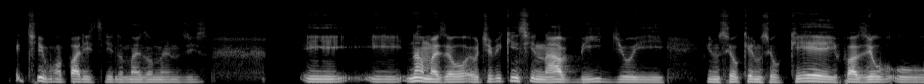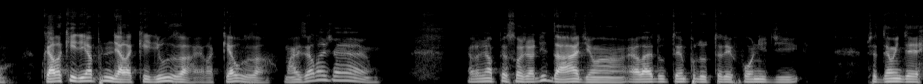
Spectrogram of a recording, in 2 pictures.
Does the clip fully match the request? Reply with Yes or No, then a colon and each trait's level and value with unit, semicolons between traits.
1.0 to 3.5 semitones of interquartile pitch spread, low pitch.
Yes: average, 2.9 semitones; low, 120 Hz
